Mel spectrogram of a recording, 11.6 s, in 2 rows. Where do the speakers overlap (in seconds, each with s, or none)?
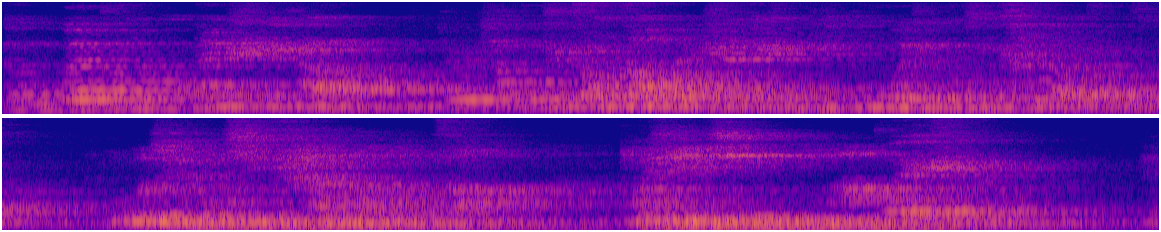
none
